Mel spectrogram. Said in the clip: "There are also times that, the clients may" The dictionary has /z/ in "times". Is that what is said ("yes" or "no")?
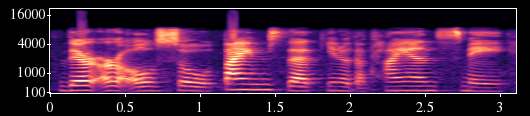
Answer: no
